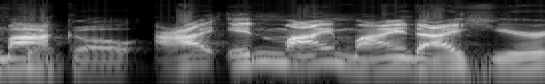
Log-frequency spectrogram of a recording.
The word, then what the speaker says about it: Mako: But Corneo, yeah, but that and they call it Maka. It's Mako. I always said Mako energy. They're saying Mako. Yeah, I was like, then spell it Mako. Mako like a Mako shark.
